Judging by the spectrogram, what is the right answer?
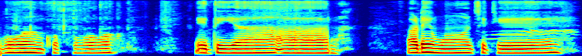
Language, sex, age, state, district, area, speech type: Santali, female, 30-45, Jharkhand, East Singhbhum, rural, spontaneous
